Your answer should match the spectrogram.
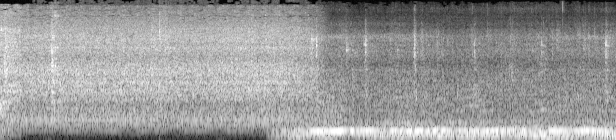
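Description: Fishing tug's engine running steadily with water noise alongside the hull. About two and a half seconds in, the sound switches abruptly to a louder, deeper, steady engine drone.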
